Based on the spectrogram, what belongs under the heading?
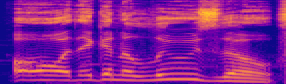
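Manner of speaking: high, loud, excited suspense; way too excited. Real, not acted. Game player fearing a sudden loss, excited. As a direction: raise the pitch and volume, caught up in it. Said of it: "I'm getting way too excited".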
